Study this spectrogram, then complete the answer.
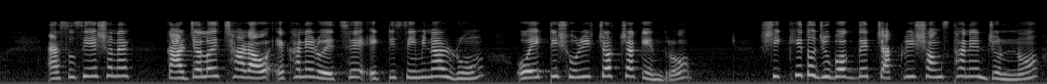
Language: Bangla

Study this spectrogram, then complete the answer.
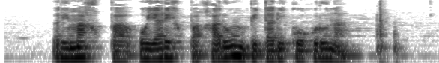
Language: Arequipa-La Unión Quechua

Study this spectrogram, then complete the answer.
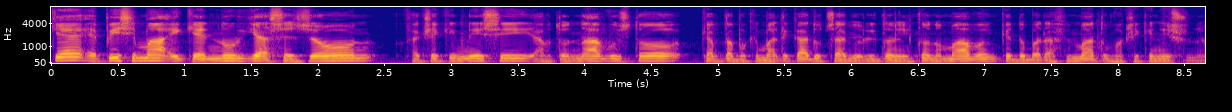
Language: Greek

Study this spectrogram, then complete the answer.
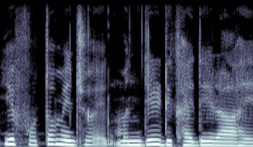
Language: Hindi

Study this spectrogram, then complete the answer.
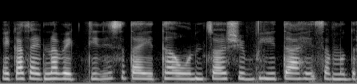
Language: Marathi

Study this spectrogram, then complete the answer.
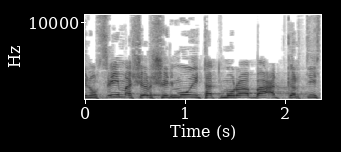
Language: Hebrew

